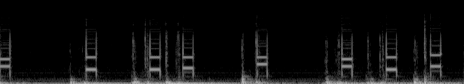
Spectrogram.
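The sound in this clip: Payphone keypad tones as a PIN is entered: a rapid, uneven series of many short dual-tone beeps, each pressed key giving a bright electronic chirp, some in quick bursts, with no talk.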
